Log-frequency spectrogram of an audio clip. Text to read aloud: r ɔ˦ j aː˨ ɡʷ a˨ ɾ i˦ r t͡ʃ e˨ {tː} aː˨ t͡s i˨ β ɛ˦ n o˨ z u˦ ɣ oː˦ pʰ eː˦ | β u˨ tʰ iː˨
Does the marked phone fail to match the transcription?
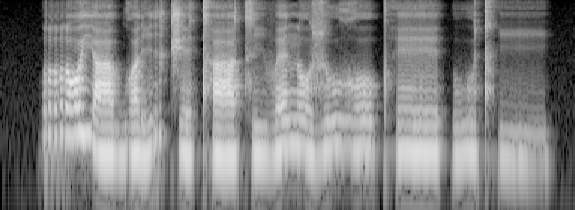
yes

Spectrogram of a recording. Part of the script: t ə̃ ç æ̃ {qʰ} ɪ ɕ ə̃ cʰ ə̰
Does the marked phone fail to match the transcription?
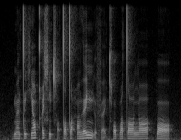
no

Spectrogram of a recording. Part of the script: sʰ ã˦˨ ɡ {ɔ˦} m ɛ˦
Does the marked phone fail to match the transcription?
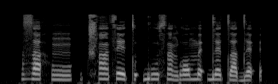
no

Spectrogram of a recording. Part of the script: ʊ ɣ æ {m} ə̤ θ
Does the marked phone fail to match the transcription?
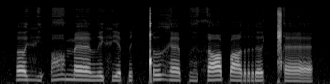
yes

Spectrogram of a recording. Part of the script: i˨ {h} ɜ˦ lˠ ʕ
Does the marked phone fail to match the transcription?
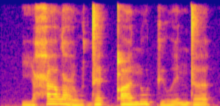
yes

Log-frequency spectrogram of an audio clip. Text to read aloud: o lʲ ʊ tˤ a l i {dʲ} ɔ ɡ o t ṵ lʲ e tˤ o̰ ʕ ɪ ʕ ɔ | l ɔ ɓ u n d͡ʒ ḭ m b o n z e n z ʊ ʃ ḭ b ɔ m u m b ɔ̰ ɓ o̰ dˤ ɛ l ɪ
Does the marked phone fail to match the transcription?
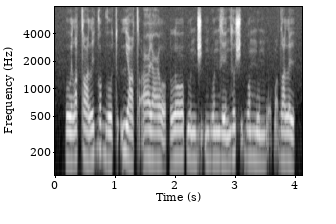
yes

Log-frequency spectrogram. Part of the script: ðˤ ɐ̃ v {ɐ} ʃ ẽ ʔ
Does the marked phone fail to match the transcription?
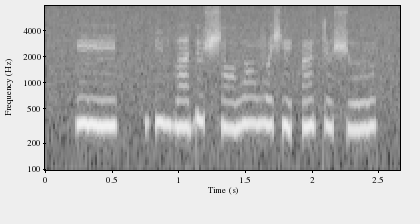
no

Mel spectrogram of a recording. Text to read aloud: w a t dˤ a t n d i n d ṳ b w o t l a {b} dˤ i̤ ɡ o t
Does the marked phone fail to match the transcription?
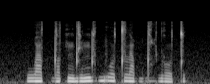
no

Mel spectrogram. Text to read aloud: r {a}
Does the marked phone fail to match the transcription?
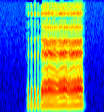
yes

